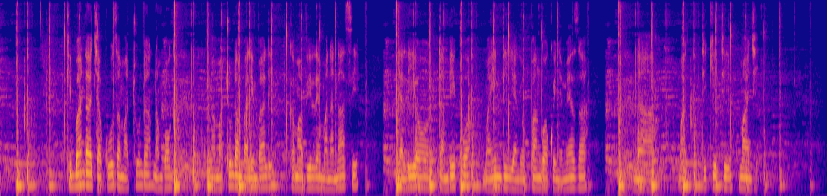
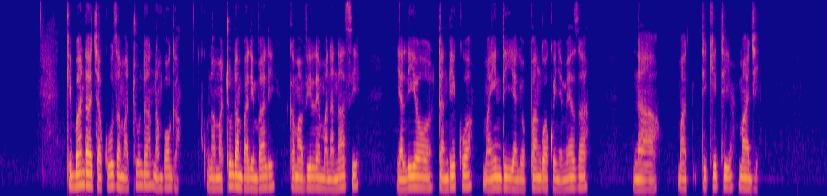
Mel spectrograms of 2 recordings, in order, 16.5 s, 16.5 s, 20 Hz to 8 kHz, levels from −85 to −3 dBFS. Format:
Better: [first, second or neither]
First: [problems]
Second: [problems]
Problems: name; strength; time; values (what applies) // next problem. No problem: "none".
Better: second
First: background sound (Hands / Wood); 2 dB below the speech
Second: none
